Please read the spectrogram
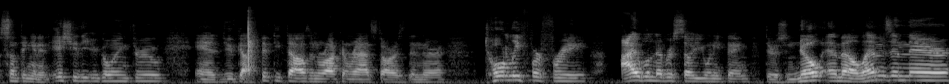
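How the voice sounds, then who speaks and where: Animated in tone, a man with a fairly high voice speaks at a fairly quick pace with lively intonation. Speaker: vlogger and online group founder. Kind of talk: casual live video monologue. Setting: in his van. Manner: fast.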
